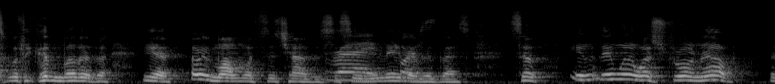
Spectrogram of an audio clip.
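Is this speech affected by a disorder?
Yes: cerebral palsy, mild; persists into adulthood.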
